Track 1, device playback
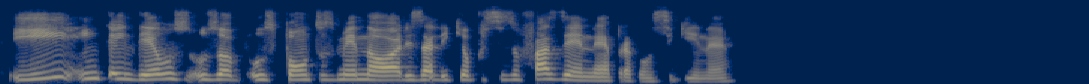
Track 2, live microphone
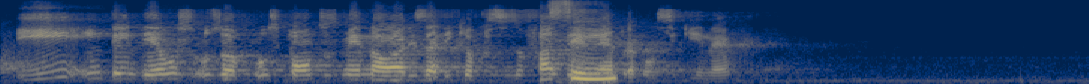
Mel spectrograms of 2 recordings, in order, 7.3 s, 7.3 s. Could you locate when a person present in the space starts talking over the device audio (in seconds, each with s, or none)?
3.6 s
